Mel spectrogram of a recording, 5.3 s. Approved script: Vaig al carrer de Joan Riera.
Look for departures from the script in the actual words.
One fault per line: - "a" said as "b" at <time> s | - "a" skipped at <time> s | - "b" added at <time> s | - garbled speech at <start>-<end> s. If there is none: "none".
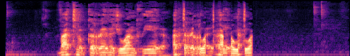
- garbled speech at 2.6-3.8 s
